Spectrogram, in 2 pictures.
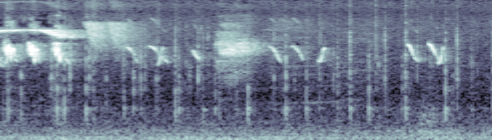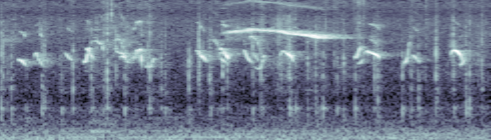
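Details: Flock of chicken chicks peeping steadily, repeated quick falling chirps with a few extended whistles and a constant low hum.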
